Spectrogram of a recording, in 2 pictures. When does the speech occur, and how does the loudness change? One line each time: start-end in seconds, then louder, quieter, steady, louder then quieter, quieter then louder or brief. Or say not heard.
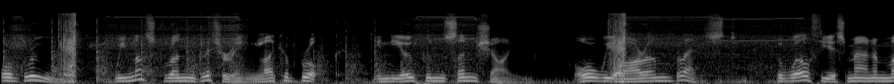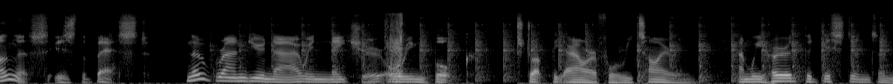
0.0-17.8 steady.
